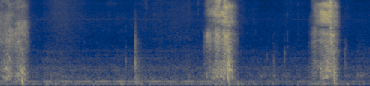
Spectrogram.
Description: wet chikni sneezes on a mirror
